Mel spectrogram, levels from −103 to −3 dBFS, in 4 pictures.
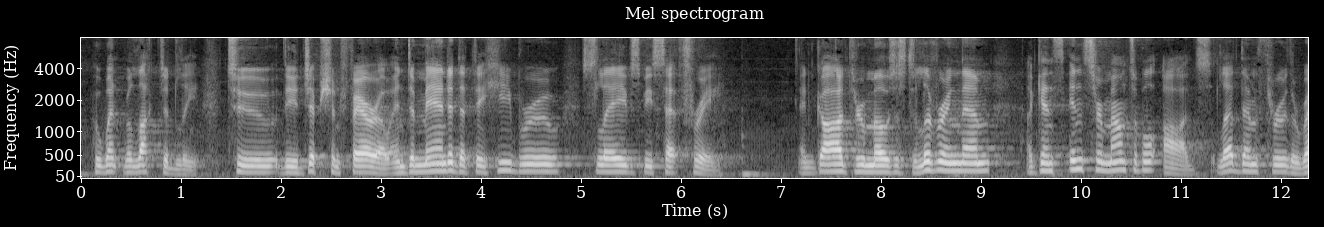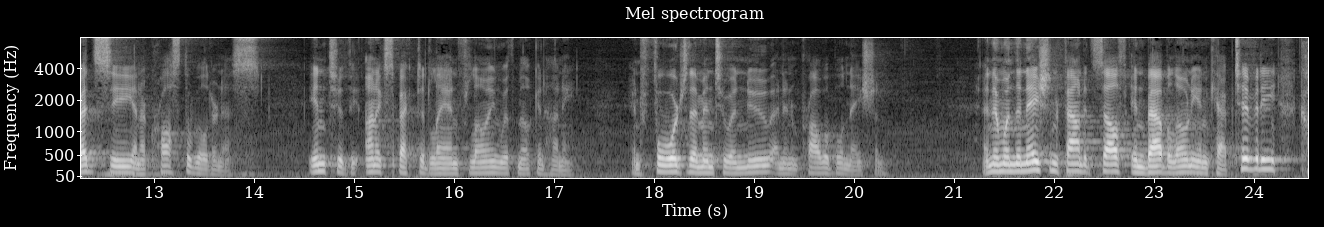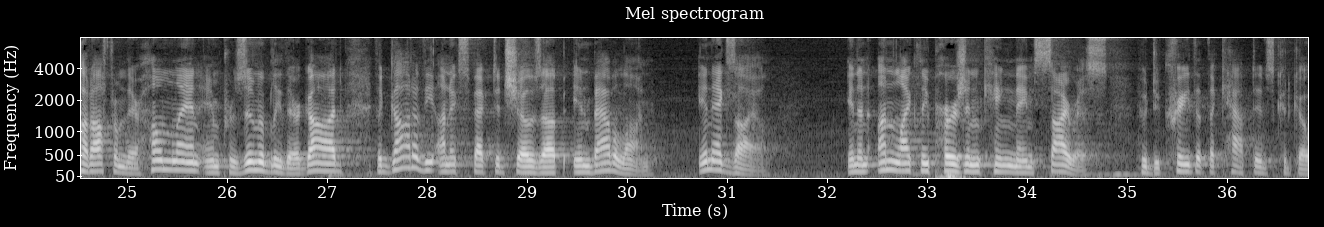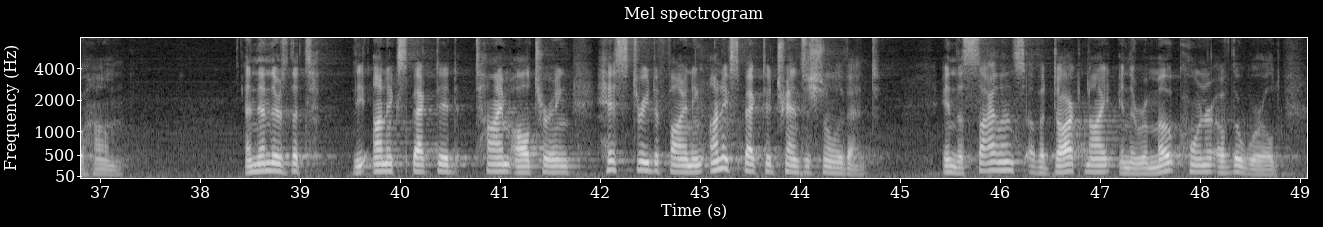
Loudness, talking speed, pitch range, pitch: -25 LUFS, 155 wpm, 115-155 Hz, 140 Hz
